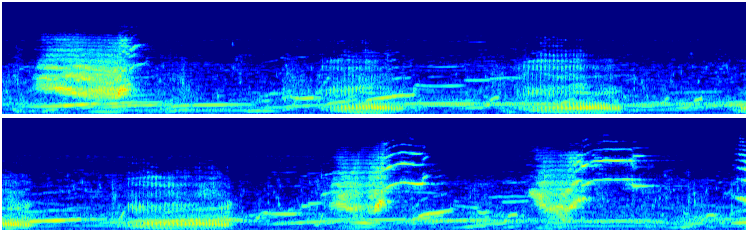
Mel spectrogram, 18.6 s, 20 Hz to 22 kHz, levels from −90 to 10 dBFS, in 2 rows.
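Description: No technical faults are audible.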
